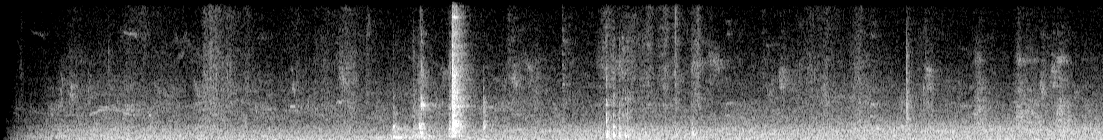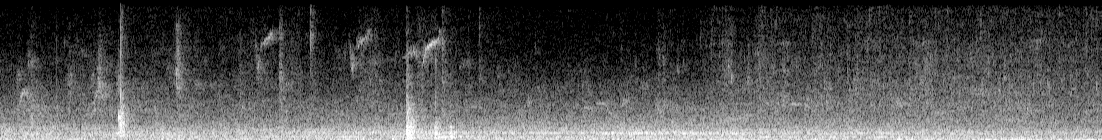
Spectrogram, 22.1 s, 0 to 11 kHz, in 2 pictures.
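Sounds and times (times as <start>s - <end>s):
steady background noise: 0.1s - 22.0s
sharp knocks and clinks: 3.9s - 5.1s, 15.1s - 15.9s.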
